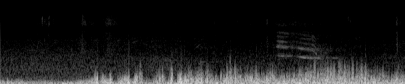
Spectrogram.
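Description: Hands crumbling and sifting loose soil from a dug plug, then a hand digger working into the dirt: irregular crackling and rustling close to the microphone. A short, falling high-pitched call sounds once, about three seconds in.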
